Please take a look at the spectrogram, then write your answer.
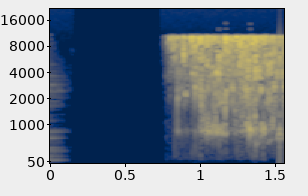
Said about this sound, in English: You hear that? That's the sound of healthy, safe water from the tap.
